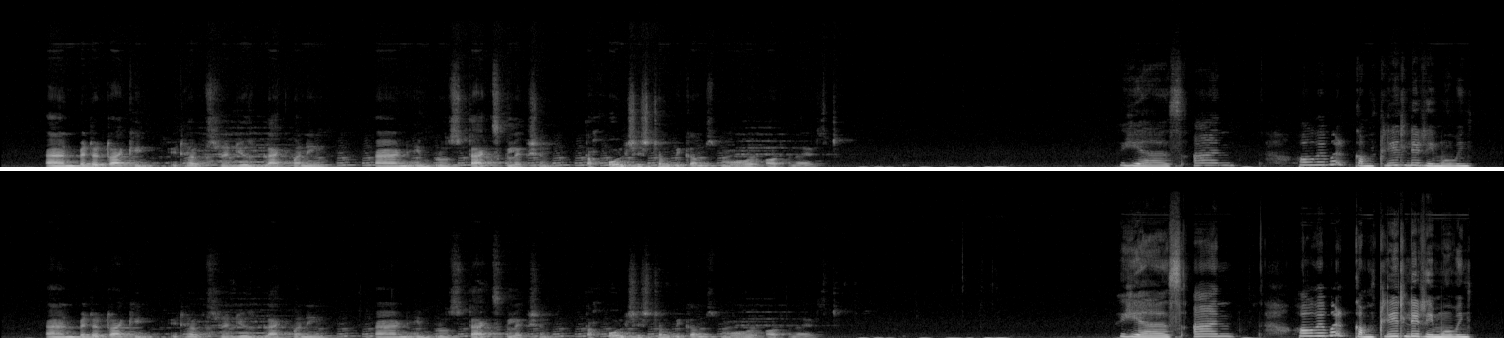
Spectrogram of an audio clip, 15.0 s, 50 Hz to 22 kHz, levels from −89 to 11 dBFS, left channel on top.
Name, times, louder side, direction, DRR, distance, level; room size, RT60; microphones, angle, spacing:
voice 1, 0.5-3.4 3.7-5.6 5.9-8.2, left 3 dB, 25° left, 0.4 m, -28 dB
sound 1, 1.8-7.7, left 3 dB, 80° left, 0.9 m, -43 dB
voice 2, 11.2-12.3 12.7-14.7, right 6 dB, 50° right, 0.3 m, -24 dB
4.3 x 2.4 x 4.5 m
head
